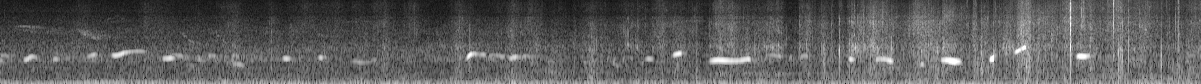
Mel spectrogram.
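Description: A bird chirping in short, thin, mostly upward-sweeping calls, repeated irregularly. From about eight seconds in, crackling and rustling of grass and stems grows louder, like someone pushing through vegetation.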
